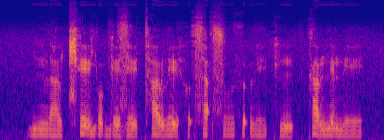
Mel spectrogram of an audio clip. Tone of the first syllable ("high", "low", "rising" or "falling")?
low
